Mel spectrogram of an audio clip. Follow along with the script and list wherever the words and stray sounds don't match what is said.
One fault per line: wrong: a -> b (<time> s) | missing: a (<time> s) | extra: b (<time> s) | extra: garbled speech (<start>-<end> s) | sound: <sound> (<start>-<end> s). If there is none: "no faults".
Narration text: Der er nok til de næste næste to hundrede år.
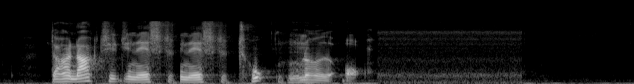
no faults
